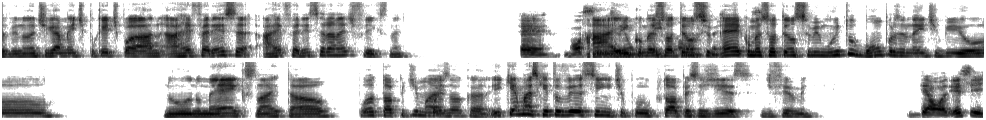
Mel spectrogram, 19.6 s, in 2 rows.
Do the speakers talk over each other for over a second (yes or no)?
yes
